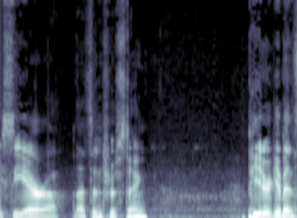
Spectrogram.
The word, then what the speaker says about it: Sierra Mist: Alex Bixby says, you know, I've always pronounced Sierra Mist as Sarah Mist, and have always heard it like that. Have somehow never noticed it was actually Sierra.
